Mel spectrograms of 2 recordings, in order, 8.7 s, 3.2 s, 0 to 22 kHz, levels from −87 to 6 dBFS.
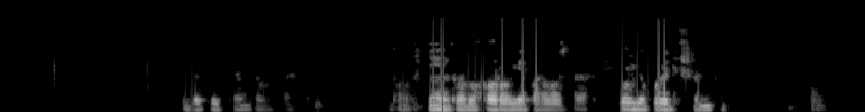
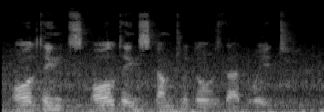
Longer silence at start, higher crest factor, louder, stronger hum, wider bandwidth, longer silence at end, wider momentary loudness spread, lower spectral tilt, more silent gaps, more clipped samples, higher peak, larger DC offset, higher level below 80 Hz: first, 1.85 s vs 0.05 s; first, 24 dB vs 18 dB; about the same, -30 LUFS vs -29 LUFS; neither; second, 11 kHz vs 14 kHz; first, 1.55 s vs 0 s; first, 21 LU vs 14 LU; first, -8.5 dB/octave vs -5 dB/octave; neither; neither; about the same, -10 dBFS vs -12 dBFS; neither; second, -62 dBFS vs -42 dBFS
